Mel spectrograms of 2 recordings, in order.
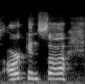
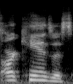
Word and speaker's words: Arkansas: So, it's spelled the same way. It's technically the same river, but on one side of the border it's Arkansas, the other side it's R Kansas.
